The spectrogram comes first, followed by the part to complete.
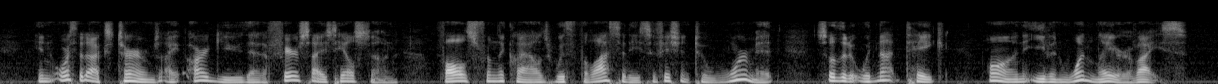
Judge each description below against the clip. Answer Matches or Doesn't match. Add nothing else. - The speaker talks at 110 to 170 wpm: Matches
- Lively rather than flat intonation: Matches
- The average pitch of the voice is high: Doesn't match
